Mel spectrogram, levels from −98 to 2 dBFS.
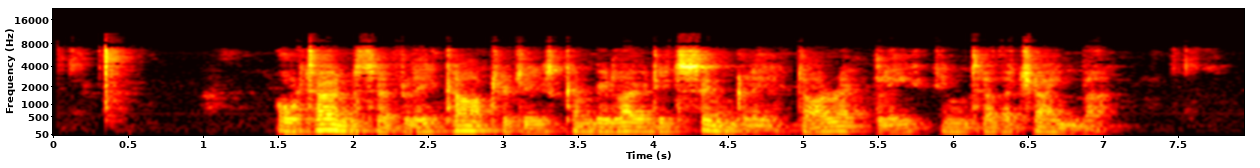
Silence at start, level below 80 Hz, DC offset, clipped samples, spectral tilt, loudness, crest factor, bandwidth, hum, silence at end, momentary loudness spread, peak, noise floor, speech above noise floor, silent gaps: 0.1 s; -64 dBFS; under 0.1%; under 0.1%; -2 dB/octave; -20 LUFS; 24 dB; 10.5 kHz; none; 0.35 s; 22 LU; 0 dBFS; -64 dBFS; 41 dB; none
